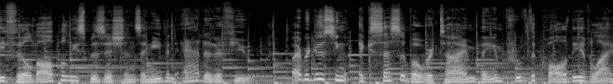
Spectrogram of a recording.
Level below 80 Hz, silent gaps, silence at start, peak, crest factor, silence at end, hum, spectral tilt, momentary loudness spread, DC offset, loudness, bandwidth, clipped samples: -32 dBFS; none; 0 s; -4 dBFS; 14 dB; 0 s; none; -5.5 dB/octave; 5 LU; under 0.1%; -19 LUFS; 19.5 kHz; under 0.1%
